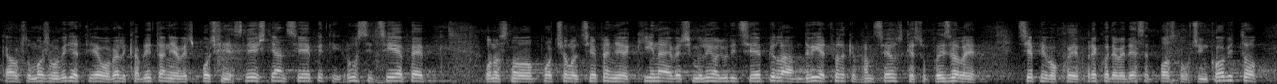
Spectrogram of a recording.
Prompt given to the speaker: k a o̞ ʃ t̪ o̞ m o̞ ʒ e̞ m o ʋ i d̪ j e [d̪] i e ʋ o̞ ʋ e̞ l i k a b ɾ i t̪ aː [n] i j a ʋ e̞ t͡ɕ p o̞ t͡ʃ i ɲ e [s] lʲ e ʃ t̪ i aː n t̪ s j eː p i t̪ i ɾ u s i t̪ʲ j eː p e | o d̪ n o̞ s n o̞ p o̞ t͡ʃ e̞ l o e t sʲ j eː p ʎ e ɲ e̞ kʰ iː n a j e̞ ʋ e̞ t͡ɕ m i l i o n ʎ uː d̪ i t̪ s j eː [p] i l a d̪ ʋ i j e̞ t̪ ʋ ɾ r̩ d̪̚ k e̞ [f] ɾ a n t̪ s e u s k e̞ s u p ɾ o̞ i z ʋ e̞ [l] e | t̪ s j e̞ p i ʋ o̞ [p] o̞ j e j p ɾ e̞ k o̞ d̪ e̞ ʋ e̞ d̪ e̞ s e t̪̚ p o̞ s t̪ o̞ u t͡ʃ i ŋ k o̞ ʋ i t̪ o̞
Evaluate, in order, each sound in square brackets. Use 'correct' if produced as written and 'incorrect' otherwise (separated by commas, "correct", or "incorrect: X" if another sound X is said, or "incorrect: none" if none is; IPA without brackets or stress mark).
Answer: incorrect: t̪, correct, correct, correct, correct, correct, incorrect: k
